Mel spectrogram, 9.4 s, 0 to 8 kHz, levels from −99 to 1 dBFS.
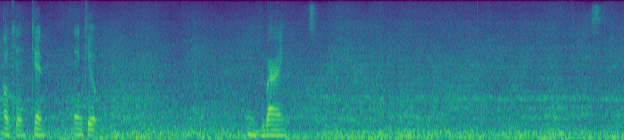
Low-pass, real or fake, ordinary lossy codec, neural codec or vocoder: none; fake; none; codec, 16 kHz, 2 kbps, X-Codec, HuBERT features, trained on general audio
